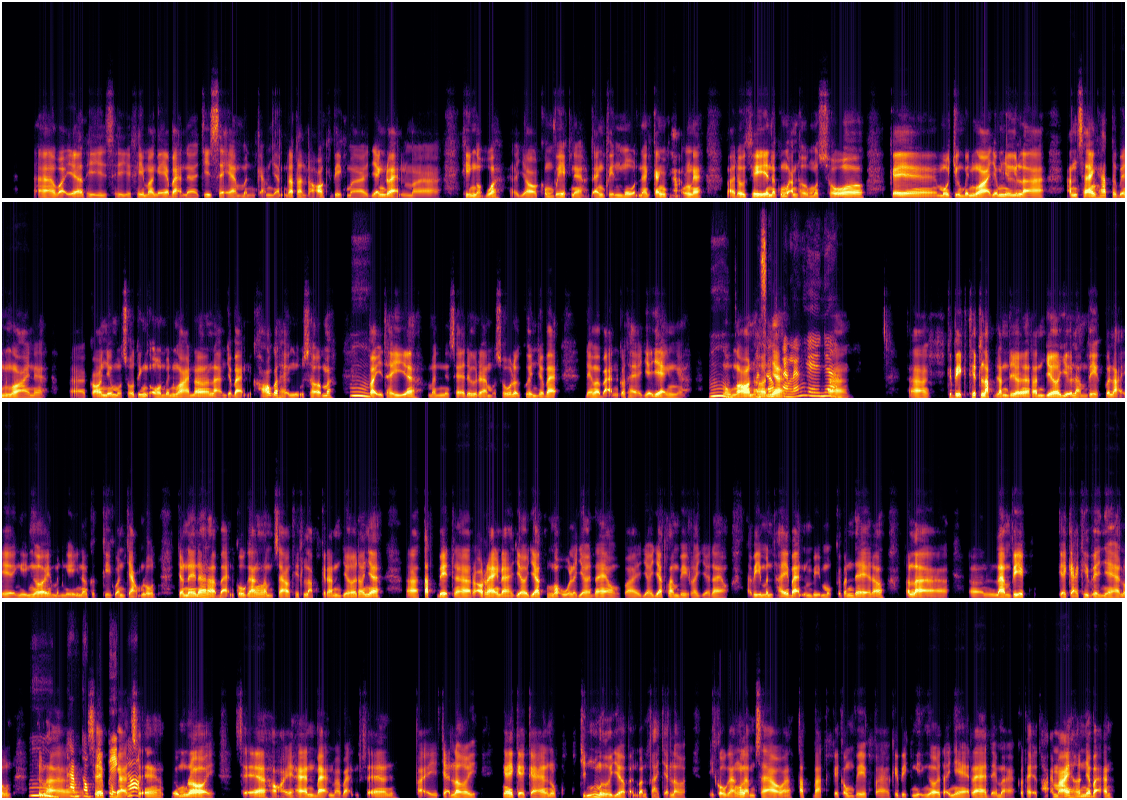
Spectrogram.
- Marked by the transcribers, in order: tapping
- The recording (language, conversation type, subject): Vietnamese, advice, Làm việc muộn khiến giấc ngủ của bạn bị gián đoạn như thế nào?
